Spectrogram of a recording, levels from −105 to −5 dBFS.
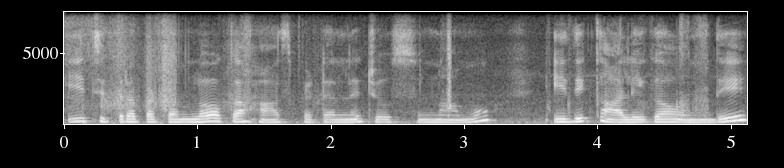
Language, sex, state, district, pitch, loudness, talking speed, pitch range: Telugu, female, Andhra Pradesh, Visakhapatnam, 180 Hz, -16 LUFS, 115 wpm, 170-210 Hz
